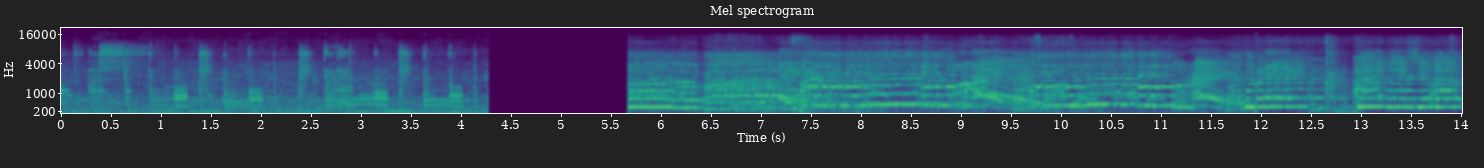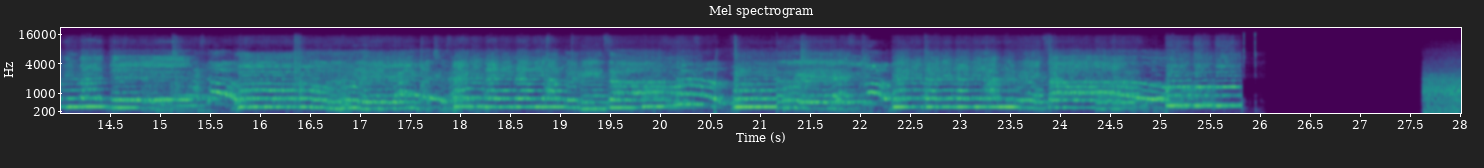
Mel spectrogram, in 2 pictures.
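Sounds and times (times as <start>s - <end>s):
children singing together: 5.7s - 25.2s.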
